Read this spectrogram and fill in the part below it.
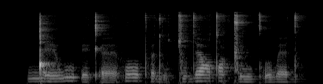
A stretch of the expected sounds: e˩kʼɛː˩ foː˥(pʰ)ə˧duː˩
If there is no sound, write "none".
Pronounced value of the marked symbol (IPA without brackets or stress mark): pʰ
